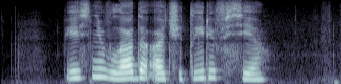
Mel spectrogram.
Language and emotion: Russian, neutral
